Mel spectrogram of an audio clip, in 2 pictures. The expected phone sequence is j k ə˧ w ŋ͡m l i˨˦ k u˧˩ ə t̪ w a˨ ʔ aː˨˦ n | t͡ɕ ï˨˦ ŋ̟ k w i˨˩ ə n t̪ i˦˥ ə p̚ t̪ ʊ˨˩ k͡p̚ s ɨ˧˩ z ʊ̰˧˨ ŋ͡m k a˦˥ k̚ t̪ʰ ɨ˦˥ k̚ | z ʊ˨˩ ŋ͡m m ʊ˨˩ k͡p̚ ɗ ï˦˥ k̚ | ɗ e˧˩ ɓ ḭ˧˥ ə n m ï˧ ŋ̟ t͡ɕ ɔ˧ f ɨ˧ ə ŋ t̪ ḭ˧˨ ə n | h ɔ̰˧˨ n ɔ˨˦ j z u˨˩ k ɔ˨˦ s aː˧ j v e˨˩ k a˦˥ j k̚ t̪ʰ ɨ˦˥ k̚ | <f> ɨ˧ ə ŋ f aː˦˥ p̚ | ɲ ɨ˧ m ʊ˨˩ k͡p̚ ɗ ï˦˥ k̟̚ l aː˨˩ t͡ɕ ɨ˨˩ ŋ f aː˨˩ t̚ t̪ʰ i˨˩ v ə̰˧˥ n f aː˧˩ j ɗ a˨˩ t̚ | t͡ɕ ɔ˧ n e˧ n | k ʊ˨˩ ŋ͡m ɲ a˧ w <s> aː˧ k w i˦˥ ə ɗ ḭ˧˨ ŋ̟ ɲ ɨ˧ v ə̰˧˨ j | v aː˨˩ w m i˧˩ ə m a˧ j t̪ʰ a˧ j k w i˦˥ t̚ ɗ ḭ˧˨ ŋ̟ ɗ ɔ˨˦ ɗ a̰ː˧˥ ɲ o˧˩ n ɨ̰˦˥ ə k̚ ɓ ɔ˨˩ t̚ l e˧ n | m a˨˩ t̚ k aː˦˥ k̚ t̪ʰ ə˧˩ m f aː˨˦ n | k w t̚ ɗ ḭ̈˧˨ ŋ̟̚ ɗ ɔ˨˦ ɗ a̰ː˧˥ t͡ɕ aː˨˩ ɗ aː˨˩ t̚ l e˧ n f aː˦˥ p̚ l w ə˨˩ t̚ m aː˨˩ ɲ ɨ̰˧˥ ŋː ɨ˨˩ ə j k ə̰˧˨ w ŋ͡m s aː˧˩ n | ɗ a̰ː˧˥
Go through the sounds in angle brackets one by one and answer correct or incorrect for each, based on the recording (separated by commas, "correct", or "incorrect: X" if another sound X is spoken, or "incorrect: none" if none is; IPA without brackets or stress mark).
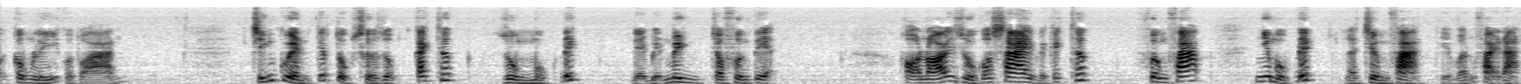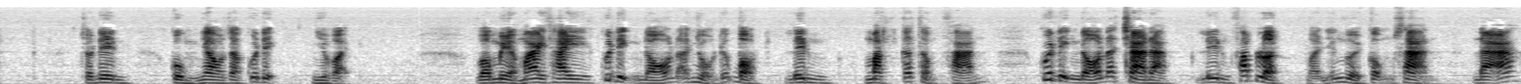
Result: correct, incorrect: z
